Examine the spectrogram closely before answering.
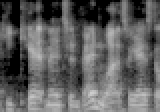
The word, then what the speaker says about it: Benoit: His name rhymes with Canois. It was Benoit, wasn't it?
